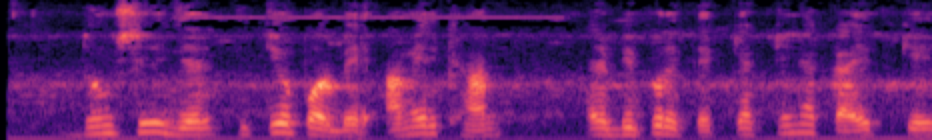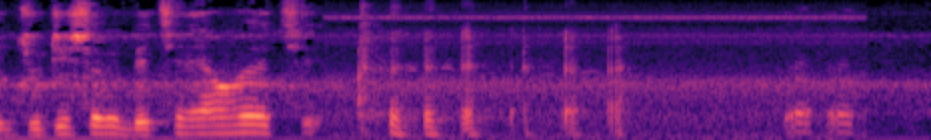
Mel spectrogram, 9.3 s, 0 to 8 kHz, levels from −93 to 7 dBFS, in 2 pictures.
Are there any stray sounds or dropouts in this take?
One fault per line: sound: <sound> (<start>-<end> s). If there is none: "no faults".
sound: laugh (6.4-7.8 s)
sound: laugh (8.6-8.9 s)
